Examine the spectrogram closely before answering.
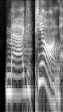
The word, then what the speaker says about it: Magpiong: to pronounce his name it's like exactly how it sounds mag pyong so if you're not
